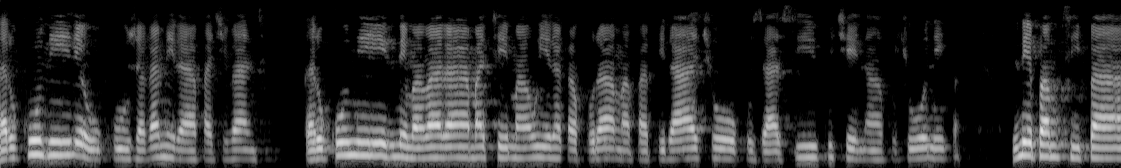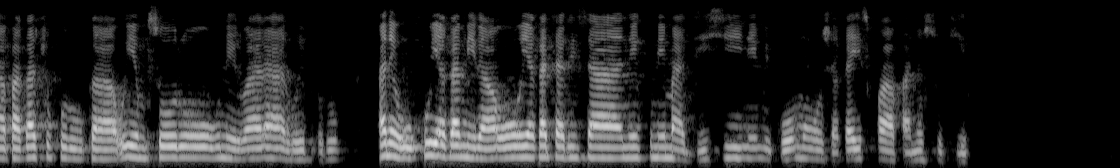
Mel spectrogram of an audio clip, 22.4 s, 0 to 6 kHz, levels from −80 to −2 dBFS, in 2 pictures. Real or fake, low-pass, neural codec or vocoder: fake; 5.4 kHz; vocoder, 22.05 kHz, 80 mel bands, Vocos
